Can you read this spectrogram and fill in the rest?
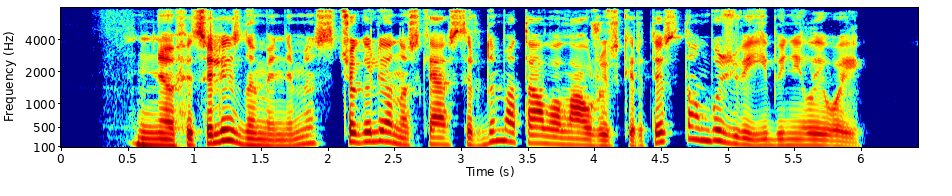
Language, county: Lithuanian, Kaunas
